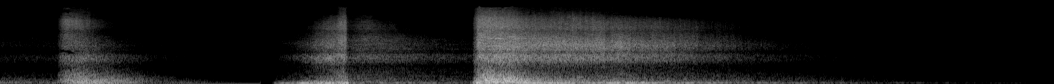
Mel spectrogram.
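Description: A loud whooshing blast booms and fades away.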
